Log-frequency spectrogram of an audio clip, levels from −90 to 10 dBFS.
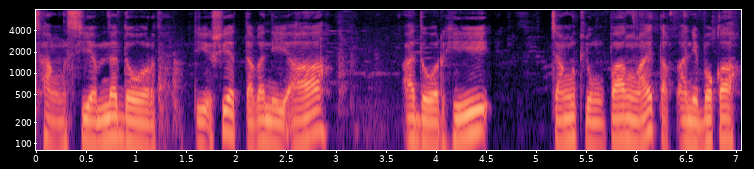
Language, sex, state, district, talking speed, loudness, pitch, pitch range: Mizo, male, Mizoram, Aizawl, 160 wpm, -15 LUFS, 110 Hz, 105-115 Hz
